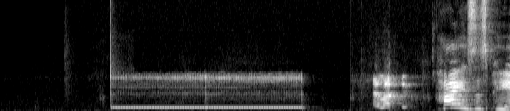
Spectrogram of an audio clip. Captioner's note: phone ringing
